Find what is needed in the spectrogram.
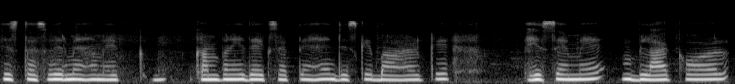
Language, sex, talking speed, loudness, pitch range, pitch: Urdu, female, 130 wpm, -14 LUFS, 215-235 Hz, 225 Hz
